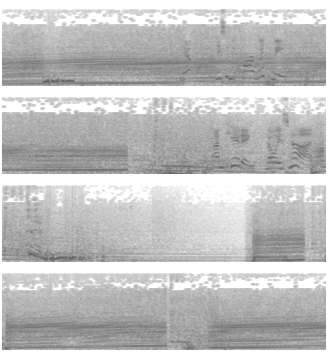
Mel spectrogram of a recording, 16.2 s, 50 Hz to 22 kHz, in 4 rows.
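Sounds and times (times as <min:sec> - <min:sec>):
racing car engine droning and revving in a racing game: 0:00.0 - 0:09.7, 0:11.2 - 0:16.1
thunder booming in a racing game: 0:05.9 - 0:06.7
speech: 0:06.9 - 0:08.8.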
